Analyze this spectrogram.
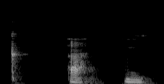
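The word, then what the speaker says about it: καί: K, A, I fica Kai. Isso na pronúncia erasmiana. Problema é que, problema não, né? Mas a questão é que quando você junta duas vogais, alfa e iota, esse encontro vocálico modifica a pronúncia. E os gregos, os nativos de grego, tratam esse encontro vocálico como um elemento só, então vira um som só.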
